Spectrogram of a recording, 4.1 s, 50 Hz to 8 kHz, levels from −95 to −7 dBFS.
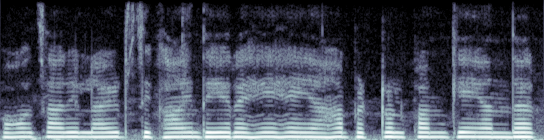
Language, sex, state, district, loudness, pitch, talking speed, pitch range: Hindi, female, Punjab, Pathankot, -13 LUFS, 250 Hz, 175 wpm, 245-255 Hz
